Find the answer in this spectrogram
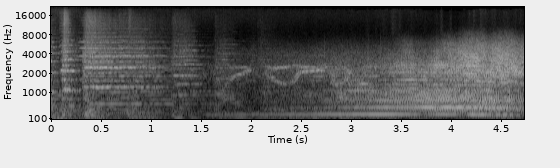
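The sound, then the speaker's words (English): Race car engines roar loudly and continuously at a car race on a racetrack, their pitch climbing as they rev and swell, the whine growing louder toward the end. No one speaks. “it sure is fun to go to all these car races now that summer vacation's here.”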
